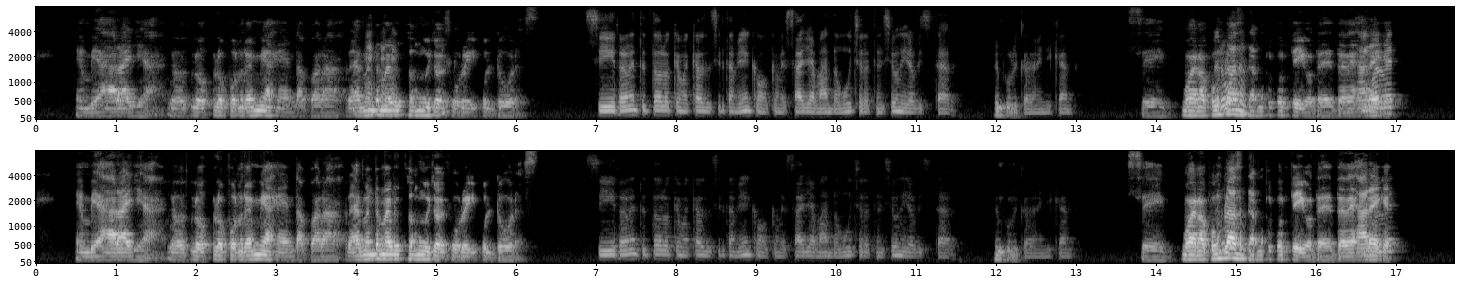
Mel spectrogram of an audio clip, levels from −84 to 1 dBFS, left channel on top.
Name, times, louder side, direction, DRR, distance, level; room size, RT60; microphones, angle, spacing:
voice 1, 0.5-6.2 12.0-12.3 13.8-16.9, right 5 dB, 85° right, 0.4 m, -24 dB
voice 2, 4.1-4.5 5.1-5.2 6.9-11.5 12.0-13.0 14.7-15.2 16.3-17.0, left 5 dB, 45° left, 0.3 m, -33 dB
5.4 x 2.8 x 3.0 m
head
